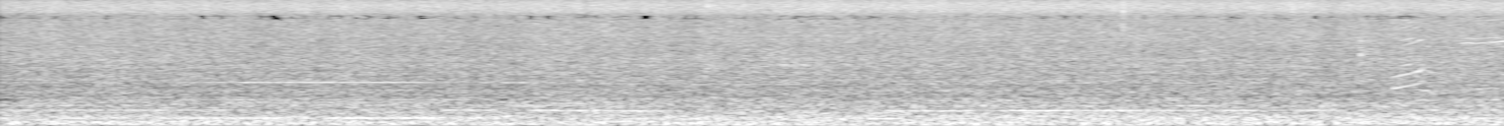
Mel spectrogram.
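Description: Car ferry underway: engines running with a steady low hum under the loud rush of the propeller wash churning the wake.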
